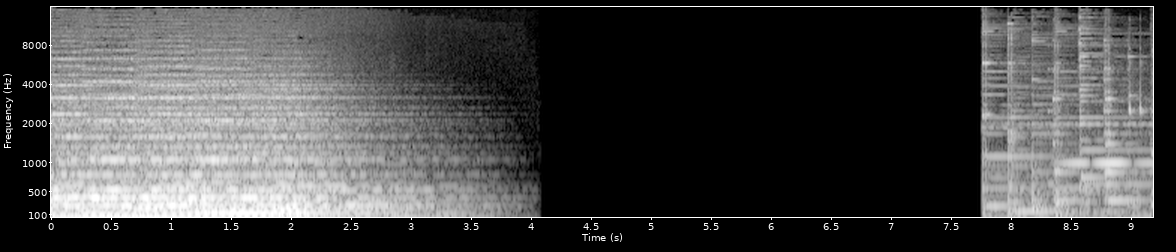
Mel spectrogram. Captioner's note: no audible dialogue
